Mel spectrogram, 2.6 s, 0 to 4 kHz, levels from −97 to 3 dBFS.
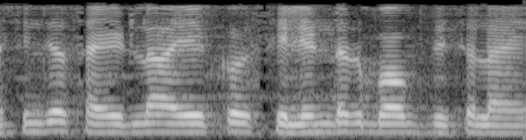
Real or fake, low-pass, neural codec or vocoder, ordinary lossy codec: real; 3.6 kHz; none; AAC, 16 kbps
